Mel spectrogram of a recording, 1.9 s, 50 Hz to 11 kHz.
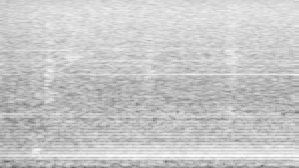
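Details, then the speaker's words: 1931 Airline 62-14 radio, close to the speaker, which had previously produced no sound at all: steady low hum with evenly spaced tones suddenly appears, which the speaker says "fixed itself"; likely intermittent fault. "there is a hum coming out of it hear it well that wasn't that was not there yesterday it was not there this morning"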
